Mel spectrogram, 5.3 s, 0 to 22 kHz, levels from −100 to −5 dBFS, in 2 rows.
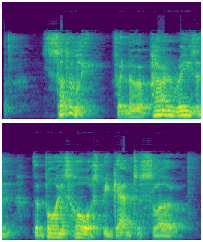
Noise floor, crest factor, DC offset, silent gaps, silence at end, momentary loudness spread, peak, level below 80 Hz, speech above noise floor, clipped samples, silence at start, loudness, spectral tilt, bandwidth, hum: -37 dBFS; 16 dB; under 0.1%; none; 0.15 s; 11 LU; 0 dBFS; -54 dBFS; 22 dB; under 0.1%; 0.1 s; -15 LUFS; -5 dB/octave; 8 kHz; none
